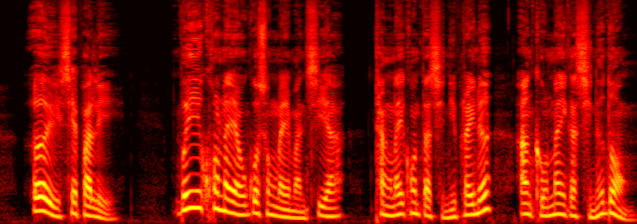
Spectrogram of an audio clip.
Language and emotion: Bodo, fearful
